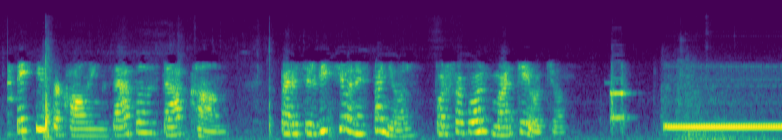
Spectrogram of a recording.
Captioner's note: Spanish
